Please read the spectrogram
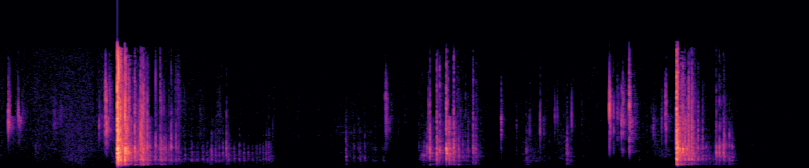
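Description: Handful of six-sided dice thrown into a plastic tub, clattering and rattling to rest. There is one sharp throw about a second in, a softer clatter of dice being handled in the tub around the middle, and a second throw near the end.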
